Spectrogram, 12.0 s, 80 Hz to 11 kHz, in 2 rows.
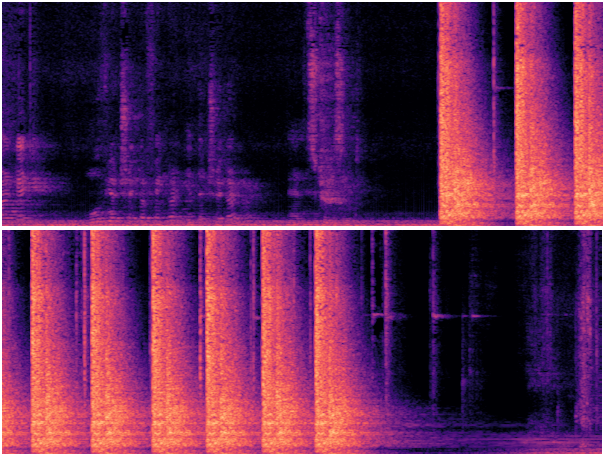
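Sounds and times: pistol shots with reverberation: 4.4 - 10.3.

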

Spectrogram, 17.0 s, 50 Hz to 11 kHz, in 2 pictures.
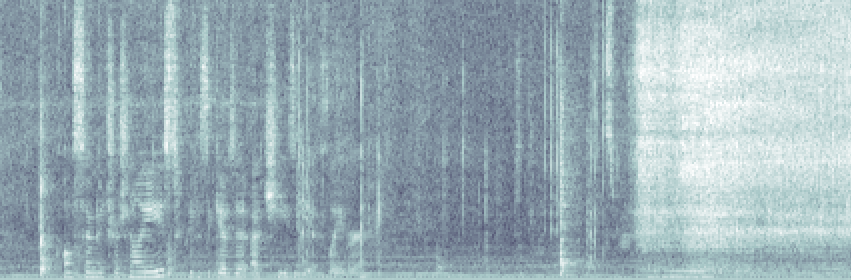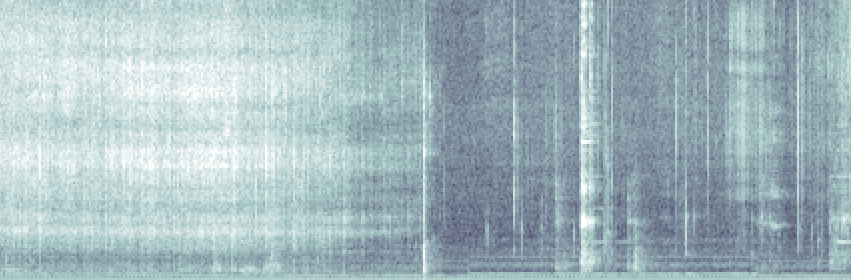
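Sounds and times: low background music: 0.0 - 17.0
oil sizzling in a pot: 6.4 - 12.9.

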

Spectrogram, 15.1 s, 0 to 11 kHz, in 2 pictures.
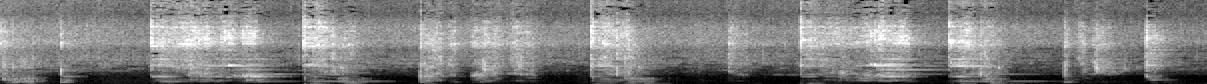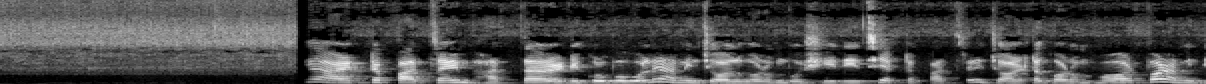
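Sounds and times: metal spatula scraping a pan: 0.0 - 7.4
onions sizzling in oil: 0.0 - 9.4.

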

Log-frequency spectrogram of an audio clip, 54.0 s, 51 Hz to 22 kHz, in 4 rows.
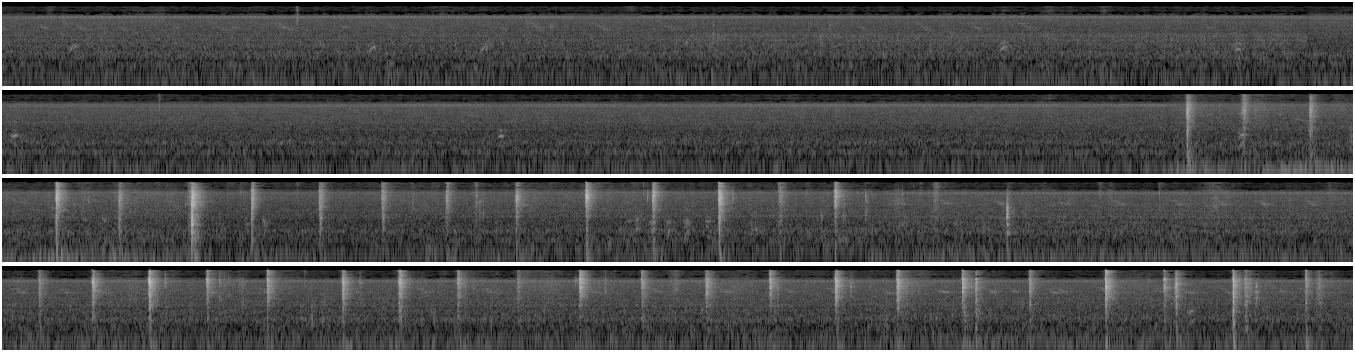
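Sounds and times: hoe chopping into soil: 25.3 - 35.5, 40.9 - 53.9.

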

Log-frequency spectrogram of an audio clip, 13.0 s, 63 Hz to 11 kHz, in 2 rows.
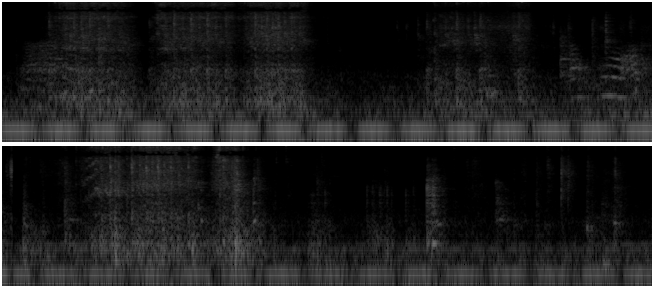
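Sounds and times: blind mechanism whirring: 0.2 - 9.4.

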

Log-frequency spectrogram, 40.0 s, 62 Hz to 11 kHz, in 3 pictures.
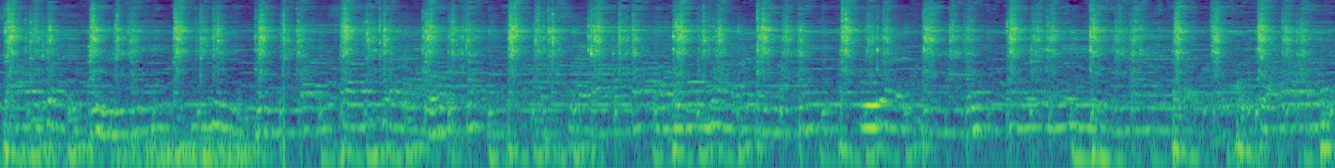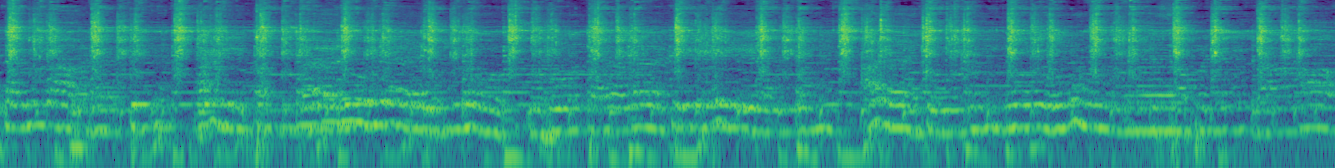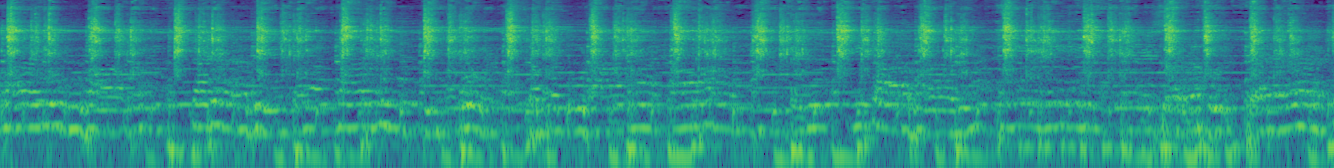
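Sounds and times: group singing in unison: 10.3 - 40.0.

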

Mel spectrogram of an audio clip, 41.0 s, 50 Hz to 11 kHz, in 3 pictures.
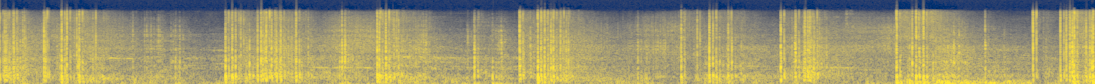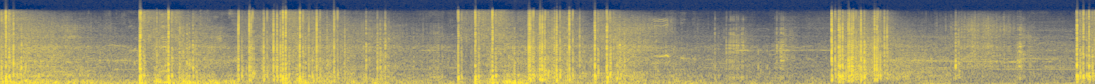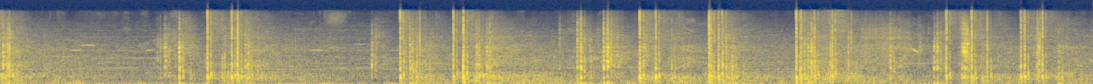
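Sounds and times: fireworks crackling: 0.0 - 28.0.

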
